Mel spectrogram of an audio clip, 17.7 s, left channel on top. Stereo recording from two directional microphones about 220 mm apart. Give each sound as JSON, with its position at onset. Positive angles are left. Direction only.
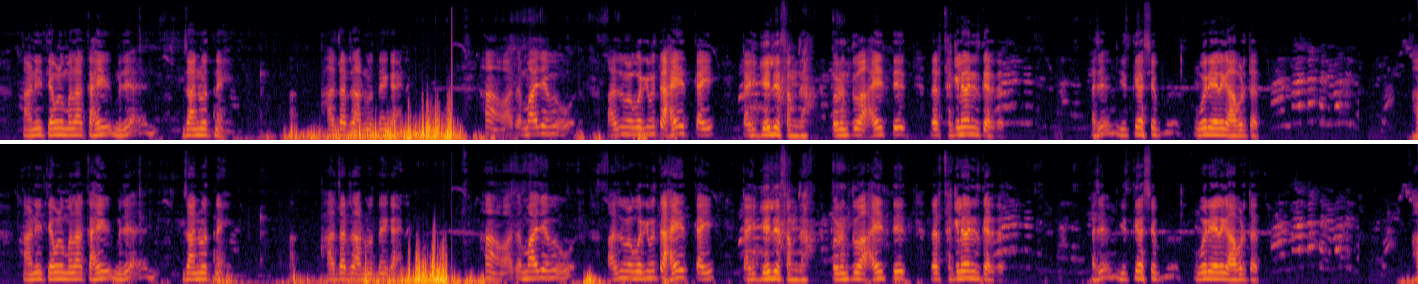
{"t": 0.3, "sound": "speech", "side_deg": 0}
{"t": 4.0, "sound": "speech", "side_deg": 0}
{"t": 13.7, "sound": "speech", "side_deg": 0}
{"t": 16.1, "sound": "a sound", "side_deg": -50}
